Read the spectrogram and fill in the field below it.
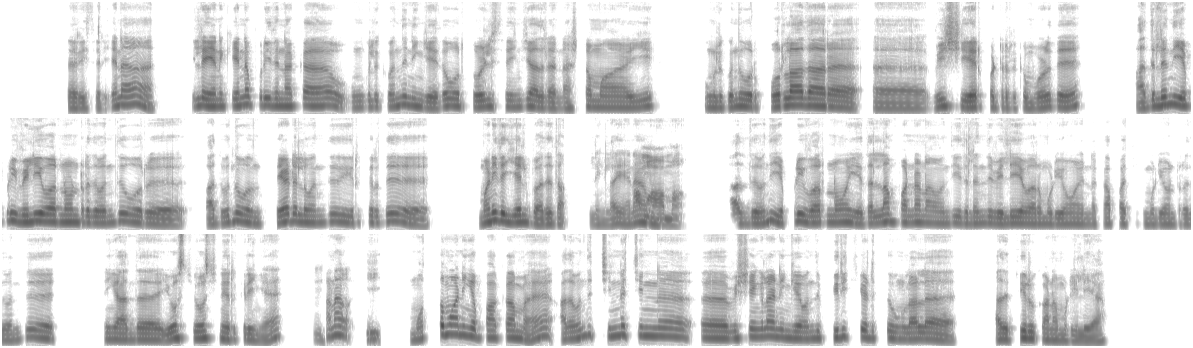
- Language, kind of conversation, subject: Tamil, podcast, இரவில் தூக்கம் வராமல் இருந்தால் நீங்கள் என்ன செய்கிறீர்கள்?
- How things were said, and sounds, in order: none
